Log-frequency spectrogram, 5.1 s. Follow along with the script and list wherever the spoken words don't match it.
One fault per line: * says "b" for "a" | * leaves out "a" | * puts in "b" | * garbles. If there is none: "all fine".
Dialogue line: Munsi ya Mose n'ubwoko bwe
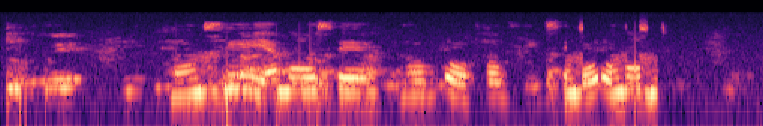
* garbles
